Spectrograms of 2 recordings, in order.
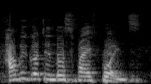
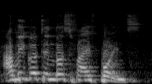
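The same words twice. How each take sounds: The two takes are said the same way.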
